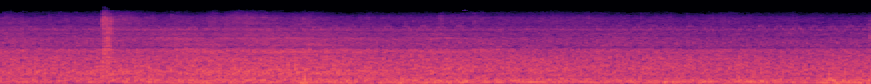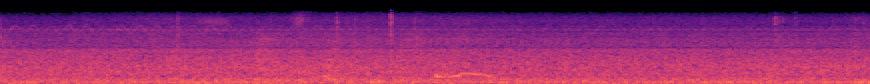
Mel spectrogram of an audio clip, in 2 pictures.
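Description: Steady outdoor background noise with a low rumble, with a couple of faint sharp clicks, one about half a second in and one a little after six seconds.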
